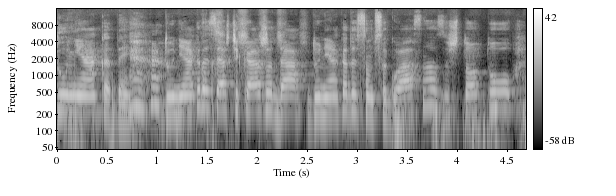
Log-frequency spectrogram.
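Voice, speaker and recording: A woman talks at a moderate pace with fairly high pitch and ordinary pitch variation. Hers is a plain, everyday voice. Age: 30s. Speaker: singer-songwriter. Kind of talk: casual chat.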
